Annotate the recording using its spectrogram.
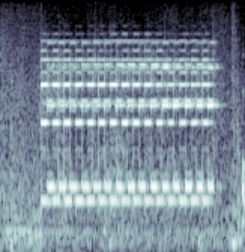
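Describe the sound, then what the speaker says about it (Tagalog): A telephone rings loudly and close by, one continuous electronic trill lasting a little over two seconds and sounding over quiet room noise before cutting off. "Phone! Sagutin niyo ang phone!"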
